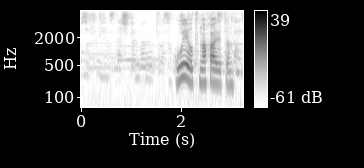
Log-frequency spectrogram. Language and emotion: Russian, neutral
